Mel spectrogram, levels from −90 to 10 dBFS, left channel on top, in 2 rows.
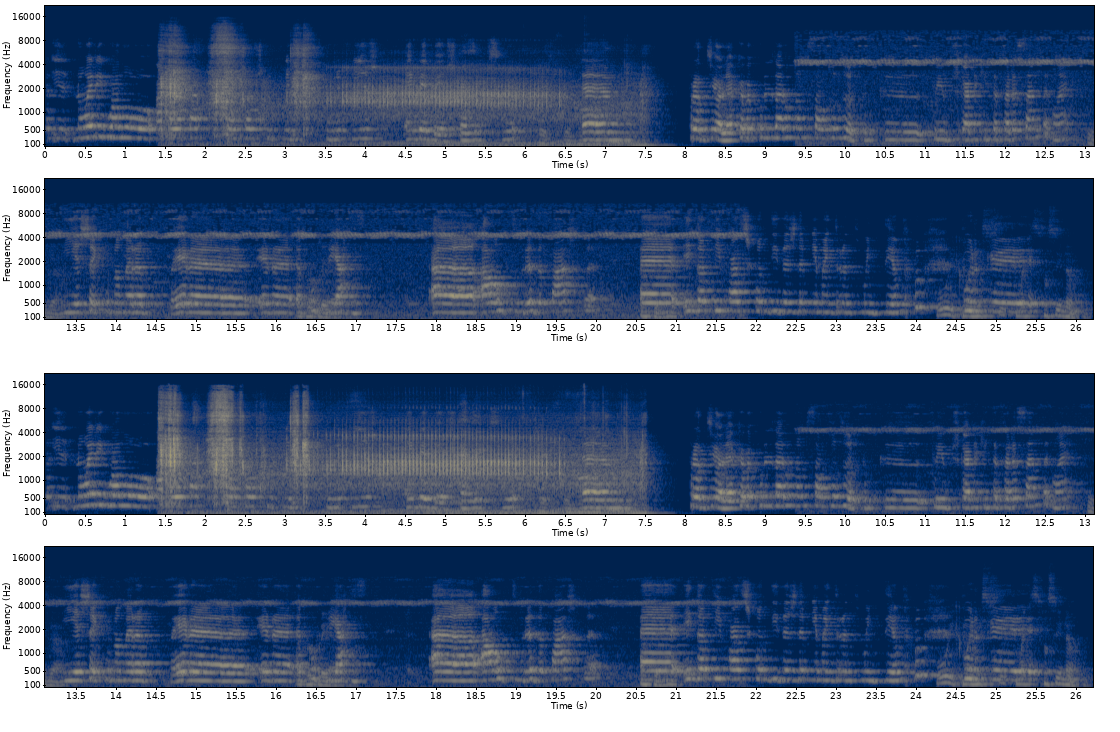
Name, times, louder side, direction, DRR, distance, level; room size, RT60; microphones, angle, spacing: voice 1, 0.0-4.1 4.5-5.9 6.7-7.3 8.1-12.8 13.3-14.4 14.7-17.0 17.9-20.0 20.5-25.5, right 1 dB, 10° left, 3 dB, 0.9 m, -40 dB
sound 1, 1.4-7.5, right 9 dB, 80° right, 0.4 m, -34 dB
voice 2, 6.1-7.0 13.0-13.4 16.2-16.9 20.5-21.0 24.2-26.0, right 2 dB, 20° right, 3 dB, 0.5 m, -50 dB
sound 2, 9.4-21.9, left 9 dB, 55° left, 0.3 m, -50 dB
9.6 x 5.2 x 4.0 m, 0.92 s
head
